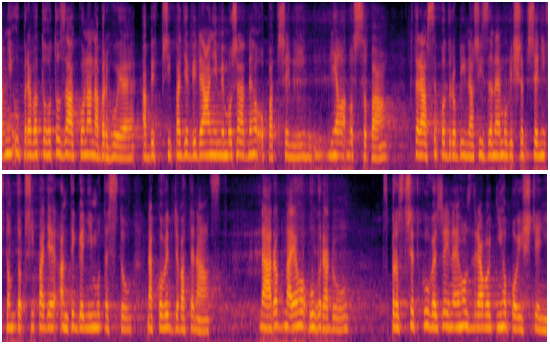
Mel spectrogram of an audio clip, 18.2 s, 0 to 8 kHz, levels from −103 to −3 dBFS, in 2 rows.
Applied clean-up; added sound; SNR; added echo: neural separator model SepFormer DNS4.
